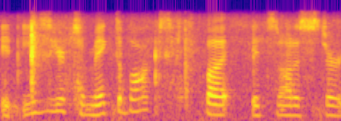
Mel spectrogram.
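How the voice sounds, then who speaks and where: A woman takes a fairly slow pace, with noticeable background noise behind her. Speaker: paper crafting demonstrator. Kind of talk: tutorial. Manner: halting, many fillers.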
